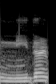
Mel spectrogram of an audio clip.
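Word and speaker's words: neither: ये नीदर भी है और नाइदर भी है, डिफरेंट प्रोनाउंसिएशन, इसकी 2 प्रोनाउंसिएशन हो सकती है, ठीक है।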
